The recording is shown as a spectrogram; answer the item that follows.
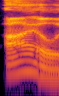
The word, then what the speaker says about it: aisle: The word aisle is tricky because the S is silent.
